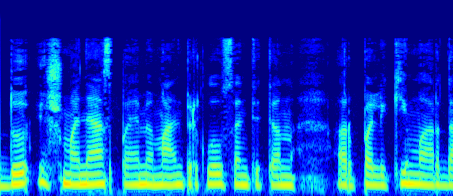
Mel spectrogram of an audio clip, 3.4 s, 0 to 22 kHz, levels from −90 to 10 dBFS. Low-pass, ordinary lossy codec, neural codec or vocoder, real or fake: 10.8 kHz; MP3, 48 kbps; none; real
